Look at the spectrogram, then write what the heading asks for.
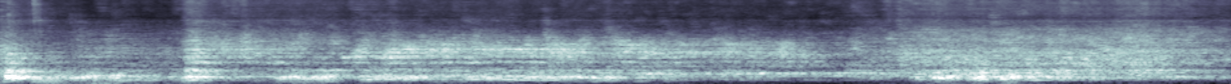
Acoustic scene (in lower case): restroom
